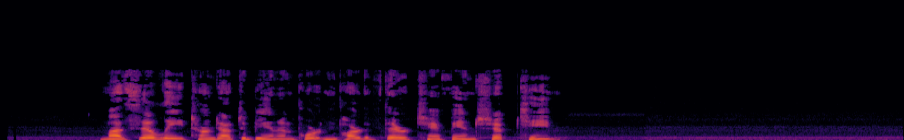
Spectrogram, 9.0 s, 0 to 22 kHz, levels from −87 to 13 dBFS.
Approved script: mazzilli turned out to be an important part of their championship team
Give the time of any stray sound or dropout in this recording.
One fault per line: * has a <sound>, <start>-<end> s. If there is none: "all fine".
all fine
